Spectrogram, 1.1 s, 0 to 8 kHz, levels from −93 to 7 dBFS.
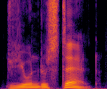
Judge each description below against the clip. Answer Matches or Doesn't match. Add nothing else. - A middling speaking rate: Matches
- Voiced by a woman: Doesn't match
